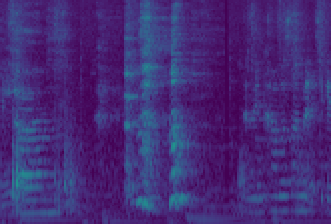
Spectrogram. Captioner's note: chuckles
